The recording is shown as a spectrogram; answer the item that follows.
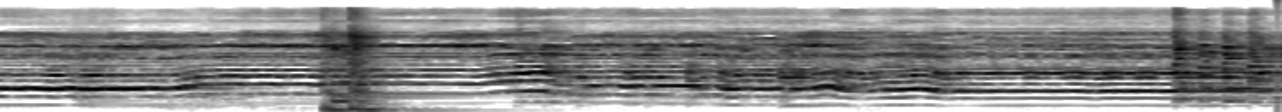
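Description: A male singer holds long, sliding melismatic notes in a qawwali-style opening, accompanied by a plucked rabab. A single deep hand-drum stroke lands just under two seconds in.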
